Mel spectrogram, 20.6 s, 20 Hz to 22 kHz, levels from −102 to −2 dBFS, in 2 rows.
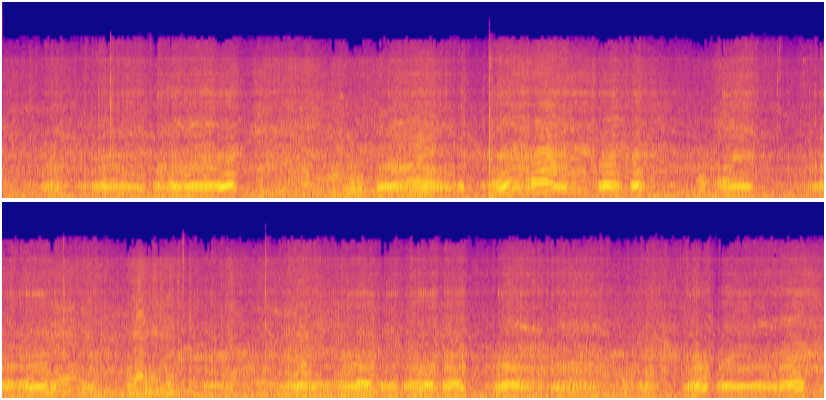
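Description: No technical faults can be heard anywhere in the audio. At no point does anything in the signal chain audibly break down or misbehave.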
